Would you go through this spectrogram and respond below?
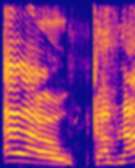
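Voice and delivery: hammed-up cockney chimney sweep; mock cockney accent. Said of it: "speak like they're in the Mary Poppins era".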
